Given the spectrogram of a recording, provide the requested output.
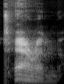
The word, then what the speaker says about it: Theron: I believe it's actually pronounced Taryn, or it should be, but in any event, I shall repeat the question.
